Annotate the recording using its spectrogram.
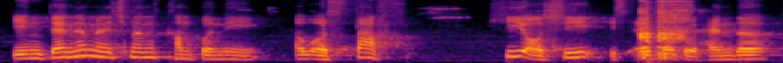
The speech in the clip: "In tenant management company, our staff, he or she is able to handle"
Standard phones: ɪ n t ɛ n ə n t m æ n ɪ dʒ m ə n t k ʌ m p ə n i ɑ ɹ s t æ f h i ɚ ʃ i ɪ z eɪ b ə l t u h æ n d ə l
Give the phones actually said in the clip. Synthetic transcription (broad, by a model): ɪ n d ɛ n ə m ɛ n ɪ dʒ m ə n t k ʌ m p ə n i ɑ w s t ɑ f h i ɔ ʃ i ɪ s eɪ b ə l t u h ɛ n d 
